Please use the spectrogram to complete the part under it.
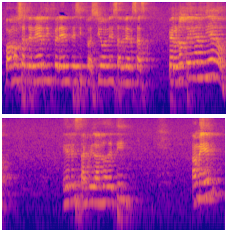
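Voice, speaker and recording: A man's voice: extremely high pitch, steady tone, unhurried, pauses often, darkish tone, slight background noise. A male pastor preaching a fervent sermon, often calling out amen and asking the congregation to speak to the person beside them. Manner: addresses the audience directly and asks them to repeat phrases. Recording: very echoey room with faint ambience.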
